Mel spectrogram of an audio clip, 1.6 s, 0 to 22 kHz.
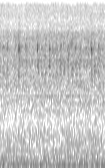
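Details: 1994 Ford F-150 petrol engine idling with a steady low rumble; first start without the rattling that had been present since day one and had gone away once warm, after the timing was worked on.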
